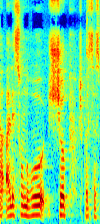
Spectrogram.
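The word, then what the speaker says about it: Alessandro Schöpf: une carrière avec schalke 04 ensuite on à alessandro shop je passe ça se prononce comme ça 77 général 22 ans voilà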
